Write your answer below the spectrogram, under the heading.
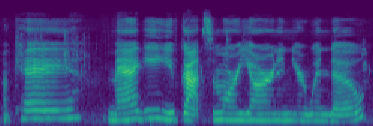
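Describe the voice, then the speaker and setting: Woman, middle-aged, bright tone, chatty livestream host, laughs a lot. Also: mid-range voice, fairly even intonation, unhurried, a little hiss or hum. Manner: chatty, reads viewer comments aloud, laughs often. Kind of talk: casual chat while crocheting.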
